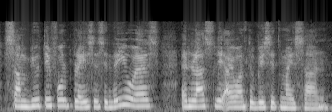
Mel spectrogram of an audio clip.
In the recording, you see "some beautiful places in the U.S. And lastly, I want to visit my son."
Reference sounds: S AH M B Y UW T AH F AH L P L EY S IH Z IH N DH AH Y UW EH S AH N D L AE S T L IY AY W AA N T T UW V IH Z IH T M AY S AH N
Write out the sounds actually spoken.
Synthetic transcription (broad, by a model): S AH M B Y UW T AH F AH L P L EY S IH S IH N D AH Y UW EH S AH N D L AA S T L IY AY W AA N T T UW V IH S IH T M AY S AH N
